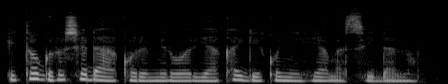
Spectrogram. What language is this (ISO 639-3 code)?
kik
